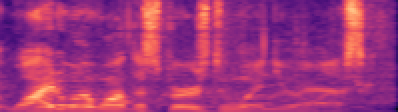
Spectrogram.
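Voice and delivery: ordinary talk, nothing marked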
